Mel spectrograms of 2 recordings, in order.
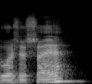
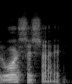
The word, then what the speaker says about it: Worcestershire: Because it's not Worcestershire? But by Sean Connery expression, I would have probably pronounced it like Worcestershire sauce. No, because it's Worcestershire. Yeah, it's like they cut like 45 letters out of it.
